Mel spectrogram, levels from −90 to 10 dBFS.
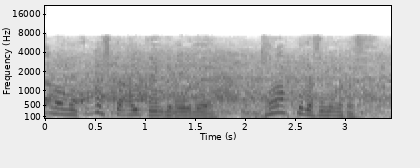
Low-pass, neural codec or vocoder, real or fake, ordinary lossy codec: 7.2 kHz; codec, 16 kHz, 4 kbps, FreqCodec, larger model; fake; none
